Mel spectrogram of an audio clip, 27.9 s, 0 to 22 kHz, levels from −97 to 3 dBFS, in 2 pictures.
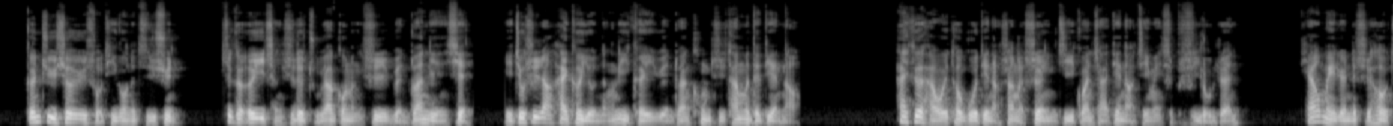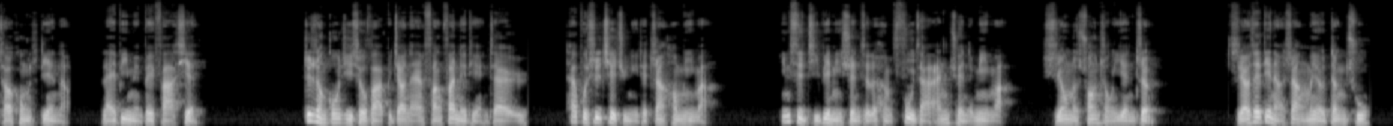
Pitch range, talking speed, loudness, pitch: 105-120 Hz, 310 characters per minute, -23 LUFS, 115 Hz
